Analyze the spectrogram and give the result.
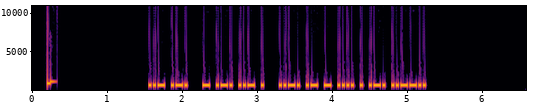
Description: Morse code, heard as a keyed tone, about 40 wpm, 700 Hz. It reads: UR TRUE FATHER?
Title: Sentences from Top 400 Words and Abbreviations 40wpm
